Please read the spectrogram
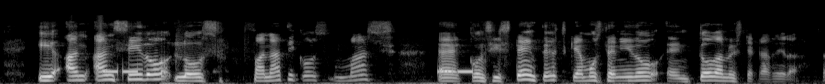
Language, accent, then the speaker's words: Spanish; Brooklyn, New York, United States; born there; yo nací en Brooklyn, Nueva York, de familia puertorriqueña, ¿verdad? Mi familia es puertorriqueña.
